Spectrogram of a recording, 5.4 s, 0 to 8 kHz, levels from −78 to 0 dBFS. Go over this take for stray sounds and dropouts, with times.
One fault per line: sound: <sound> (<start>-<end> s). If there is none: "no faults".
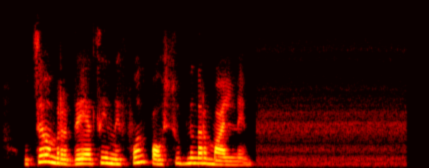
no faults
